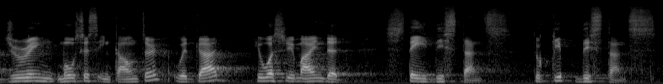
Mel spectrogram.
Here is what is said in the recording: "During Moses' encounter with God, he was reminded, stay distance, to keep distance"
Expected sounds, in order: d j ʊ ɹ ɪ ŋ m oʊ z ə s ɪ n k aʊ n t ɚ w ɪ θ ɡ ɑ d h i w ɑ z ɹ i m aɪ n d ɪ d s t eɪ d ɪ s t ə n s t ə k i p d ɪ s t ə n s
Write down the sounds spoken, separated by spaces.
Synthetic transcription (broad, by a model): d j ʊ ɹ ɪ ŋ m oʊ s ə s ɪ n k aʊ n t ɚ w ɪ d ɡ ɑ d h i w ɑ s ɹ i m aɪ n d ɪ d s t eɪ d ɪ s t ə n s t ə k i p d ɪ s t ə n s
